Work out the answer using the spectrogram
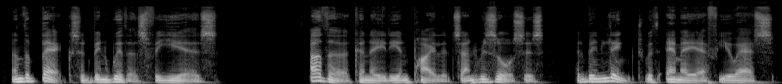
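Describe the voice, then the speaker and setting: A very mellow, fairly low male voice reads a memoir with measured, clear phrasing, as in a scripted audiobook. The recording is dry and close-miked, with little ambience.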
